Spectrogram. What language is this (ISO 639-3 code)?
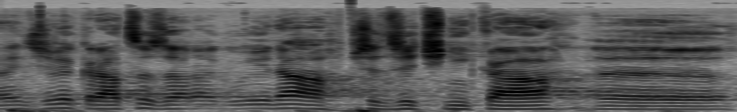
ces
